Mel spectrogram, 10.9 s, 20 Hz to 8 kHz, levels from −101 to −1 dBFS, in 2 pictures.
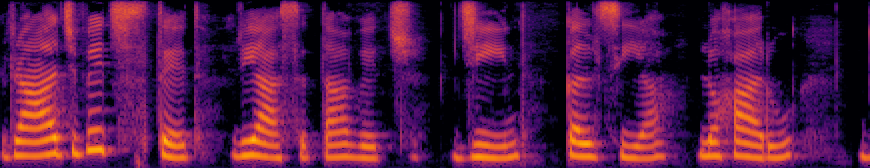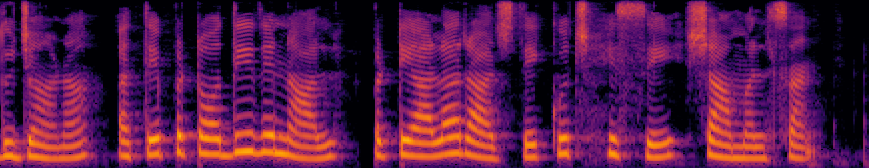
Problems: none marked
